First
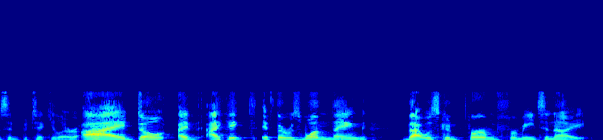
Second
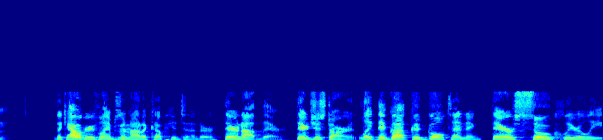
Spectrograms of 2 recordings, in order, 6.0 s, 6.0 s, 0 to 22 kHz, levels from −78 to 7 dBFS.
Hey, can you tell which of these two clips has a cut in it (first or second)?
second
